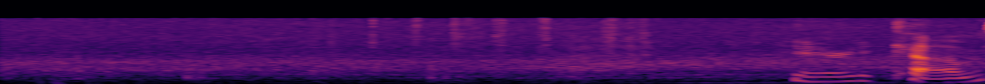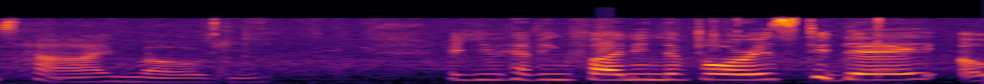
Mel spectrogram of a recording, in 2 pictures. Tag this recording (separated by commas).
Speech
